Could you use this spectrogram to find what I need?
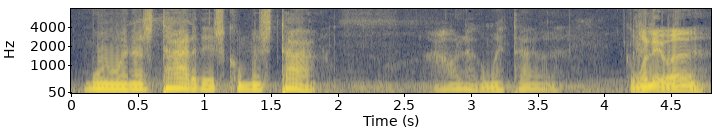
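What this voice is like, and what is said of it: Imitated Medellín women's accent. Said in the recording (Spanish): “acento de, de las de Medellín ... acento de las mujeres de Medellín ... esa voz”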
